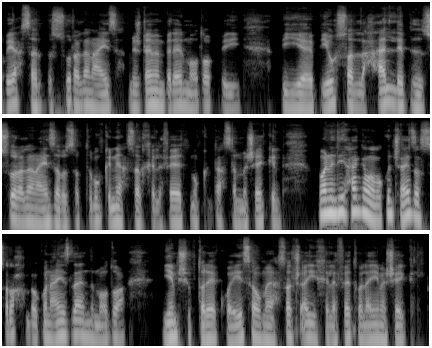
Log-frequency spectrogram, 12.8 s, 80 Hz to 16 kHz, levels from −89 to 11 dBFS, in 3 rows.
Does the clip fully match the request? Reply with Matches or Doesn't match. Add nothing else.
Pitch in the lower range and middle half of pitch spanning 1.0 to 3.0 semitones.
Matches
